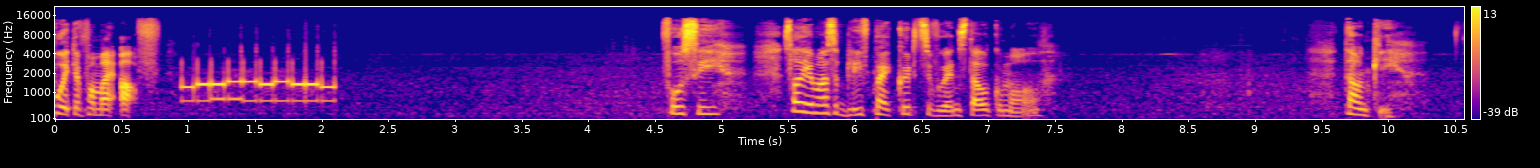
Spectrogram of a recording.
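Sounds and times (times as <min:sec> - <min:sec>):
speech: 0:00.0 - 0:00.9, 0:04.6 - 0:07.6, 0:09.6 - 0:10.5
cellphone keypad dialing tones: 0:01.0 - 0:02.2.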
